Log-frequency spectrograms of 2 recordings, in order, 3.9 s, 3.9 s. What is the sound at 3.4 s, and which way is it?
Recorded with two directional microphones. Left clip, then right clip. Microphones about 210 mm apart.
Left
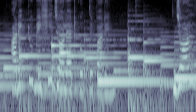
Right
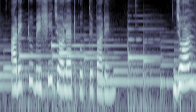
Speech, 35° right (ahead or behind).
